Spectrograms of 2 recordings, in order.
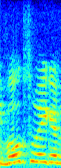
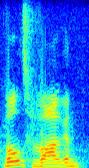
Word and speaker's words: Volkswagen: speaking German is this I can't even say Volkswagen right Volkswagen yeah I couldn't even I mean w is a v in German yeah Volkswagen and then I don't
